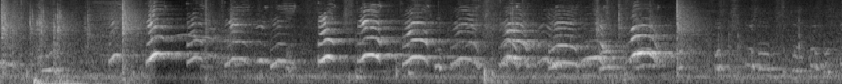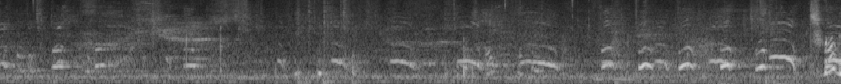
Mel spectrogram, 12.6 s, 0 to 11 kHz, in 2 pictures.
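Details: Litter of German Shepherd puppies, three and a half weeks old, born December 27, 2013, near their mother; a dense chorus of high, arching whimpers and yelps repeats rapidly, busy at first, then sparser, with brief human voices.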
